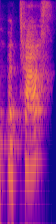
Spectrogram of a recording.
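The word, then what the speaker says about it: פתח: Then you have the Patach, just the little line. Sounds like Ah.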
